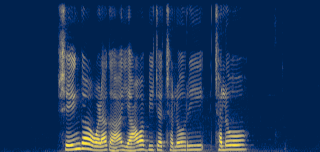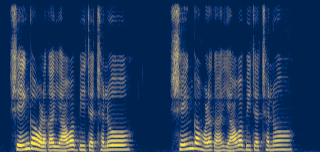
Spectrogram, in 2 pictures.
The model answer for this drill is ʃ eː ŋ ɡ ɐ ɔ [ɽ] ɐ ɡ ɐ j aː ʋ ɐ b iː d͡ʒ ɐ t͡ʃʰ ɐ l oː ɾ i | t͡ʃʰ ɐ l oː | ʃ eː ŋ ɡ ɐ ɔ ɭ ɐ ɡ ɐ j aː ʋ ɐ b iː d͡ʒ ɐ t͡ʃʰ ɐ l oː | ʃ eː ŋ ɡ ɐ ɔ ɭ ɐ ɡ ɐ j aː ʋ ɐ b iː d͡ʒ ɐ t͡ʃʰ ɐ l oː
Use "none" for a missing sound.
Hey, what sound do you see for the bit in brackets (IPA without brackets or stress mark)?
ɭ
